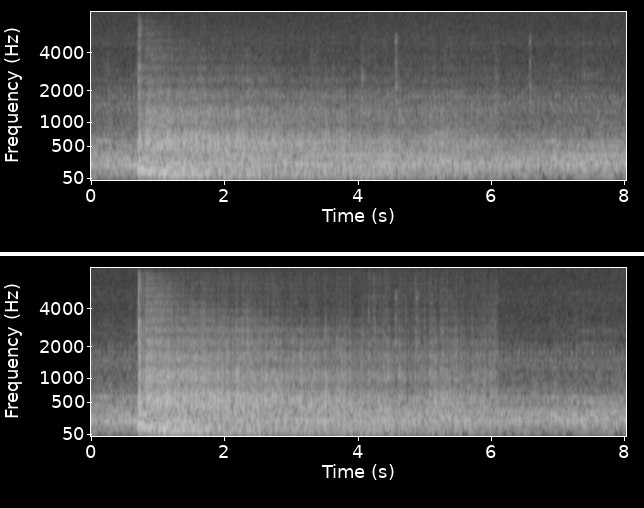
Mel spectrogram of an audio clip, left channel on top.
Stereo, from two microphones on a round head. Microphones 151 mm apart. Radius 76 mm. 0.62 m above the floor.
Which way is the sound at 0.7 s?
50° right (ahead or behind).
